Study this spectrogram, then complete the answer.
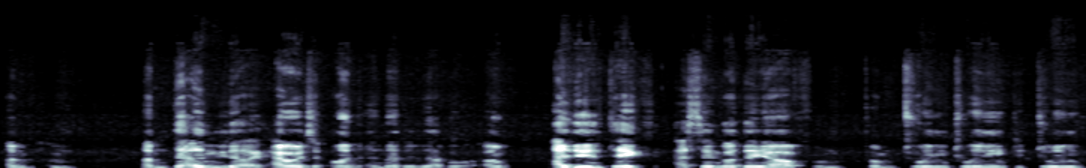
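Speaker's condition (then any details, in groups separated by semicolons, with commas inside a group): Cerebral palsy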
